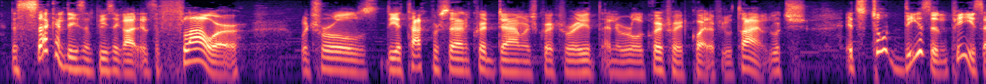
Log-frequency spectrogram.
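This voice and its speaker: Bright-voiced man, dry close mic. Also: medium pitch, dry recording. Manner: rambling, informal. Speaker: game livestreamer. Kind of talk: casual livestream chat about game builds.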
